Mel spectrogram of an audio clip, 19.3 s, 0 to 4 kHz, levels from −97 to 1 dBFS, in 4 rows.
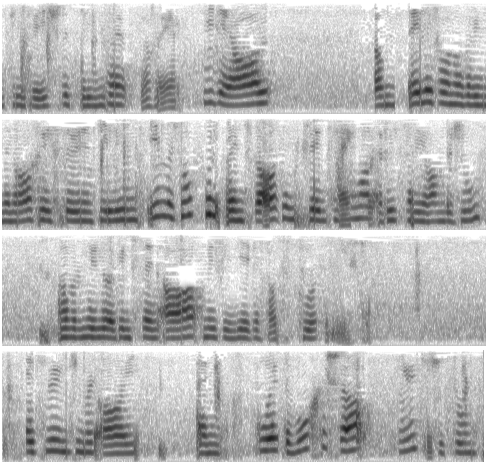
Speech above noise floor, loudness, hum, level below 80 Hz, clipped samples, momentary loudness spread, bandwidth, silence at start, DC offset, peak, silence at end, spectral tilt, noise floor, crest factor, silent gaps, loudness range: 28 dB; -27 LUFS; none; -66 dBFS; under 0.1%; 17 LU; 4 kHz; 0 s; under 0.1%; -8 dBFS; 0.05 s; -11 dB/octave; -55 dBFS; 20 dB; none; 6 LU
